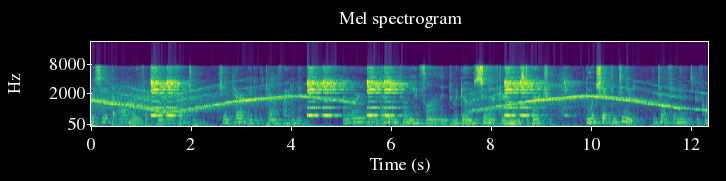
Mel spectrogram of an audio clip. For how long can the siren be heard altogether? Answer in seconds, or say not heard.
10 s.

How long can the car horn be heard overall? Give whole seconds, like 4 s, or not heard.
4 s.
